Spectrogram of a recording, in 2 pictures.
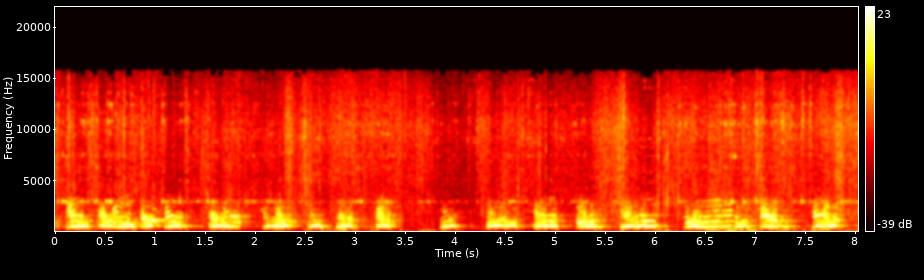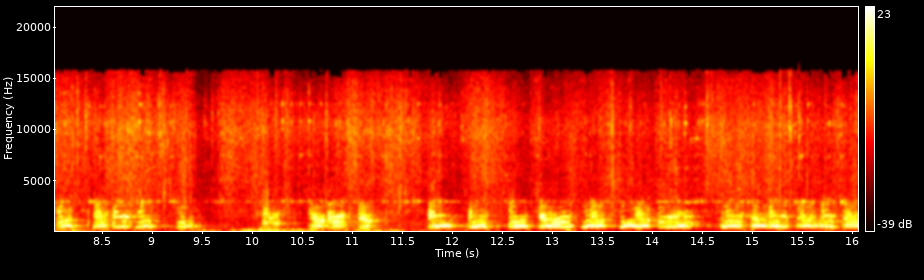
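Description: Several beagles baying in quick, overlapping notes without a break: a pack in full cry running a track.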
